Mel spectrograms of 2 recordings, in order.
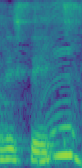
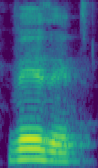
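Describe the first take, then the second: First: The s is said as a hissing s sound. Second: The s is said as a buzzing z sound. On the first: The speaker calls it wrong. "and not" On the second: The speaker calls it right. "S letter but sounds Z"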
